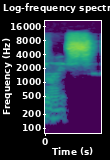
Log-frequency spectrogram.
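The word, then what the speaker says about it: gneiss: mud over the time slate changes into nice pronounced nice okay so sheast and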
